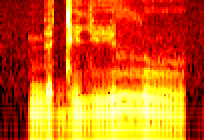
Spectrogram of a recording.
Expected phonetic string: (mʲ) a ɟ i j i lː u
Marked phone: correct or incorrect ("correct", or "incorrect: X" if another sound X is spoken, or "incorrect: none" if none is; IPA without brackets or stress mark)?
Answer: correct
